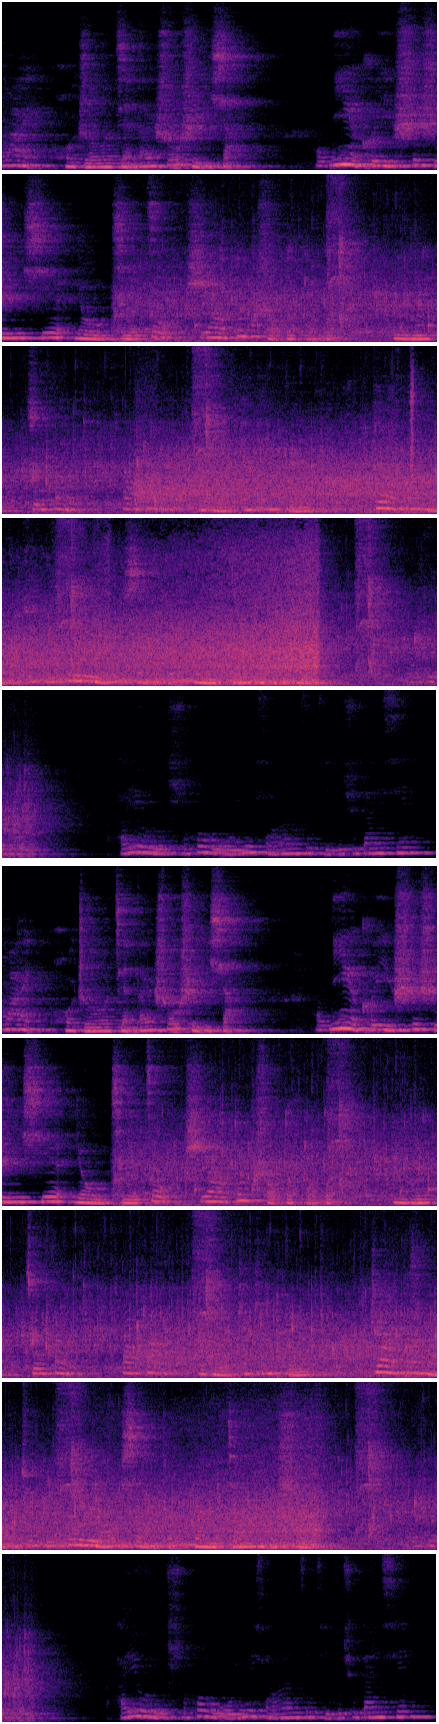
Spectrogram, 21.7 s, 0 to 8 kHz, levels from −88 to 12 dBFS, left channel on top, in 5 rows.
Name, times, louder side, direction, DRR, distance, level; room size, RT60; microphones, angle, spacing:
voice 1, 0.0-2.4 3.3-7.7 8.3-9.4 9.9-10.4 10.7-11.8 12.4-16.2, right 1 dB, 75° right, -1 dB, 0.8 m, -31 dB
voice 2, 3.1-3.5 17.1-17.7 18.6-21.6, right 1 dB, 45° right, 0 dB, 1.3 m, -38 dB
Water Through Drain (No Reverb), 5.4-17.8, right 1 dB, 10° right, 0.4 m, -40 dB
sound 1, 7.6-7.9 10.6-10.9 13.6-13.9 16.6-16.9, left 1 dB, 10° left, 1.0 m, -38 dB
sound 2, 10.0-16.2, left 5 dB, 55° left, 0.4 m, -33 dB
10.0 x 4.0 x 4.5 m, 1.0 s
head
